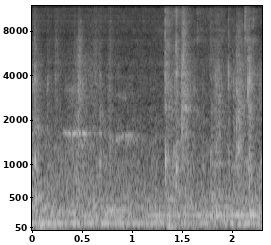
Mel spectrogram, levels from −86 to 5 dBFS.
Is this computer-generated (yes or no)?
yes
